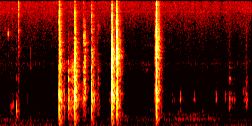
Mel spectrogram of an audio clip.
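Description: Workbench handling noises: a quick run of about six short knocks and clicks, starting about a second in, as a Bose three-disc CD changer's housing and a screwdriver are handled, followed by a few faint light ticks.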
